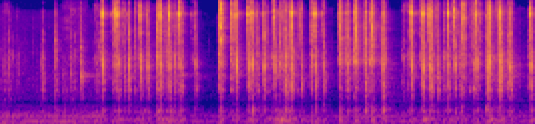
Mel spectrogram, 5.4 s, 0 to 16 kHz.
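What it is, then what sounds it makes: Typewriter-style mechanical keyboard. Fingertips type steadily on a retro typewriter-style mechanical keyboard with round plastic keycaps. The result is a run of rapid, bright, sharp clicks with almost no ring and very little low end, broken by brief pauses near 2 and 3.3 seconds.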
